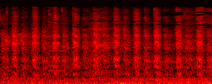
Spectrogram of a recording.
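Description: A dog pants quickly and rhythmically in a garden, close and fairly soft, with quick even breaths and a faint low thump partway through.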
